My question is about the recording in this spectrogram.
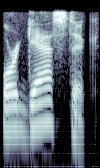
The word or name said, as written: orgastic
